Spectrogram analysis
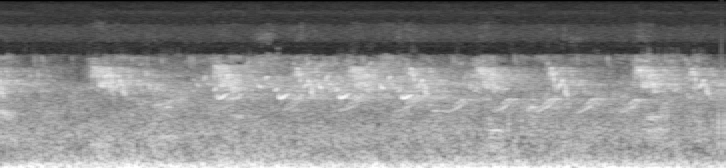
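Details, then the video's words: Squirrel calling while looking at the person: quick series of high, downward-sliding chirps in short bursts about every second, with steady low outdoor rumble underneath. "Squirrel just looking at me and making noises!!!"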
